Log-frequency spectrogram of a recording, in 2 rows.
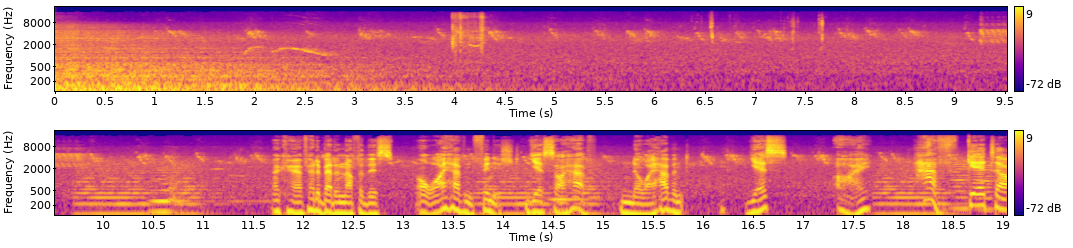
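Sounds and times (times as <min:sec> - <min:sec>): drum-heavy music: 0:00.0 - 0:03.2
brief rushing noise: 0:00.0 - 0:04.6
small birds chirping: 0:01.0 - 0:19.0.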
